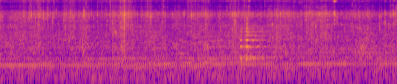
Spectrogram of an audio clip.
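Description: Steady wash of knee-deep floodwater with scattered splashes and trickles, fairly close, continuous with a few louder surges.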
